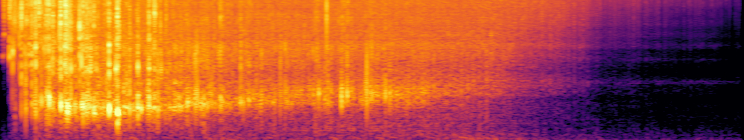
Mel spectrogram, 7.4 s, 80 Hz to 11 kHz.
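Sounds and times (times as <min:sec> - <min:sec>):
soda fountain filling: 0:00.1 - 0:05.5.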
